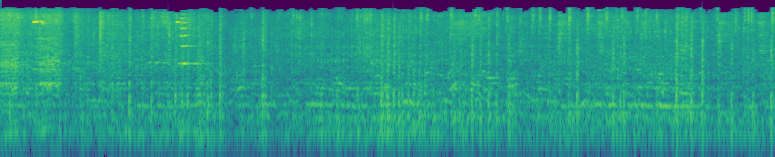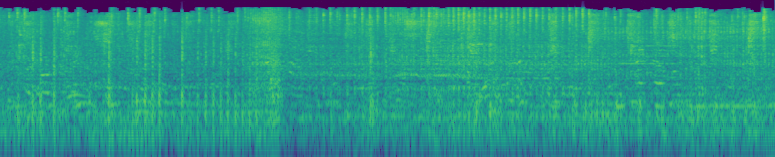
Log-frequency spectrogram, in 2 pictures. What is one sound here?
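A motorbike engine idles and revs close by.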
